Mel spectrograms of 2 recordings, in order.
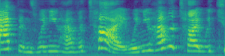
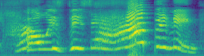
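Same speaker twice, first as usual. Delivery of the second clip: disbelief; 7 semitones higher, 8 dB louder, slower than usual. Retold or imitated. Retelling disbelief at own rolls.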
